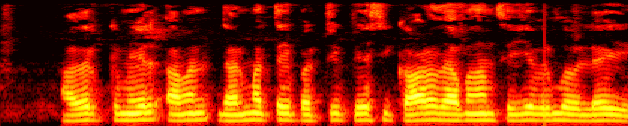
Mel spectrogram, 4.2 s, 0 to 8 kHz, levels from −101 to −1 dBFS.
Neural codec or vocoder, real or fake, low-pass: none; real; 7.2 kHz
